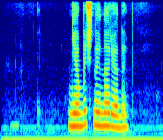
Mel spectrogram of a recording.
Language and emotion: Russian, neutral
